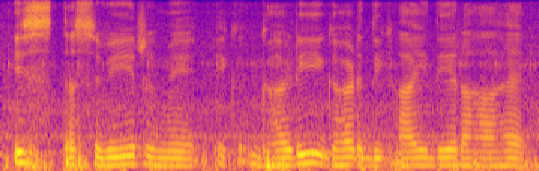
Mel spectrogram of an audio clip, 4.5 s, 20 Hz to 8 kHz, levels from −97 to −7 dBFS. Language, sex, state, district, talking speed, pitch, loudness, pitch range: Hindi, male, Manipur, Imphal West, 135 wpm, 130 Hz, -19 LUFS, 125-140 Hz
